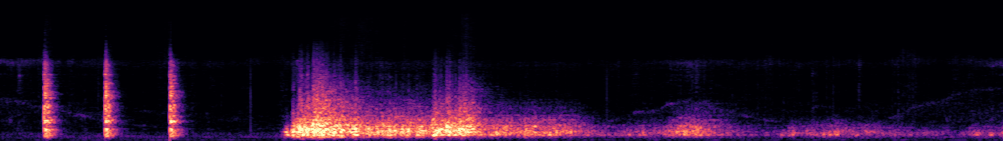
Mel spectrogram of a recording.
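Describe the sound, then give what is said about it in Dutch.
Three loud, heavy knocks from a door knocker on a grand door that has no bell, evenly spaced about a second apart, followed by a sustained rumbling, rushing noise that gradually fades. “Nee, alleen een klopper.”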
